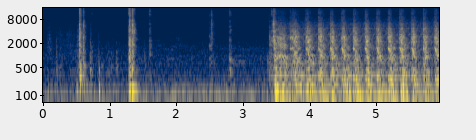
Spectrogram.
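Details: Kubota L4330HSTC hydrostatic tractor diesel after intermittent stalling: clicks and clunks then steady rhythmic starter churn that never fires; fuel filter changed and bowl cleaned, cause unknown, owner suspects a switch.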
